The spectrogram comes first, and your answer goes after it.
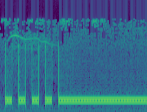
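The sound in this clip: Telephone tones after a call is cut off: four short, evenly spaced beeps, then a steady continuous tone, clear and loud.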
